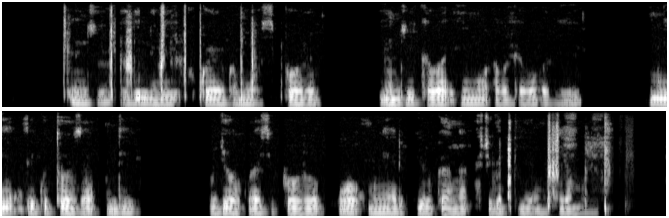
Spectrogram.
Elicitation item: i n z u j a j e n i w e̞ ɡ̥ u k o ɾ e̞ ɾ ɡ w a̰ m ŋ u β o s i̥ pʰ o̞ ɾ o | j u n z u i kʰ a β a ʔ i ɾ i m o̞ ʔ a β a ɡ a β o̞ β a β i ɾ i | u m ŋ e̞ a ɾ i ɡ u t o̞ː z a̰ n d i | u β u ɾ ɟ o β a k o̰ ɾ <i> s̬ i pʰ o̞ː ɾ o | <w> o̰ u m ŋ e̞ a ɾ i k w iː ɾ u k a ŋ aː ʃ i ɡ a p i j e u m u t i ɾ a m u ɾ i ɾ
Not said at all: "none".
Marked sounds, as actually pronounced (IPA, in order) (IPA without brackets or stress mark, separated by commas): a, w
